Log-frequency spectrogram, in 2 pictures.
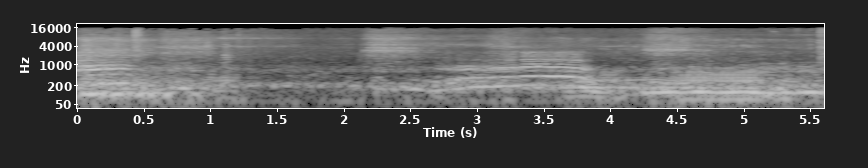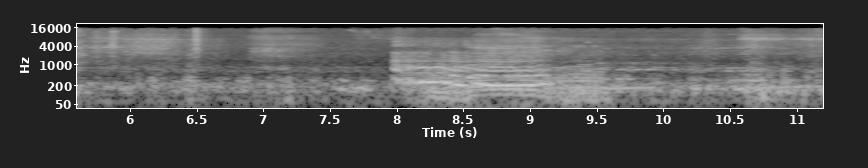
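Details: Loud, rattling snoring from a sleeping bulldog, with groaning and squeaky whistling tones in rough, irregular breaths.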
